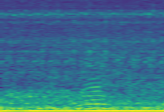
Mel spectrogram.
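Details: Nissan Navara diesel after the defective boost sensor was replaced to cure a no-start. An even diesel clatter at steady idle with no misses or hunting. Now running normally.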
